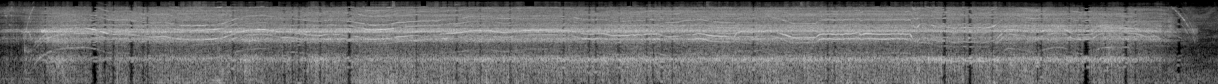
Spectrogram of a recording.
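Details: Sustained high-pitched dental handpiece whine, wavering under load, then stopping: a diamond bur sectioning an upper second molar with fused roots for immediate implant placement with no sound bone under the sinus floor.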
